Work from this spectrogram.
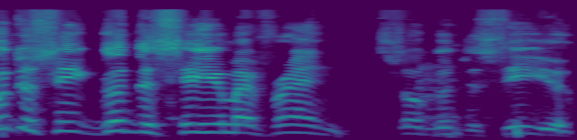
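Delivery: put-on Caribbean-accented speech. Retelling how he greeted a man just for fun, in a caribbean accent. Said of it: "I went into a Caribbean accent".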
